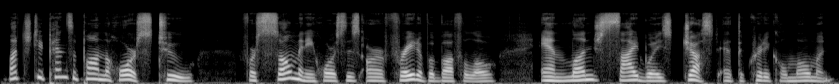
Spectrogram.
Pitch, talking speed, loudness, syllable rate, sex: 185 Hz, 165 wpm, -17 LUFS, 5.2 syllables/s, female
